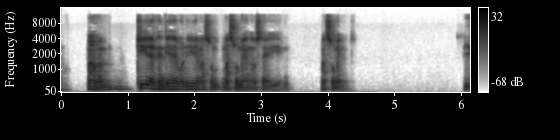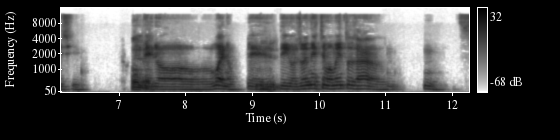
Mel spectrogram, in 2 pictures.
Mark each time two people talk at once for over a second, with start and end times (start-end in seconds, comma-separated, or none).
none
